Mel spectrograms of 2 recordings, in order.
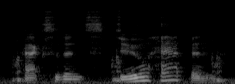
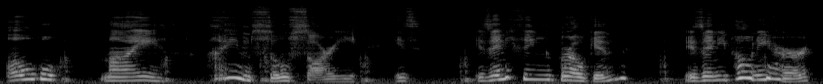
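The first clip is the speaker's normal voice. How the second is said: high, loud and worried; fretting after knocking the cake; flustered old mare; 10 semitones higher, 7 dB louder than usual. A narrator's reading. Old mare apologizing, flustered and high.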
